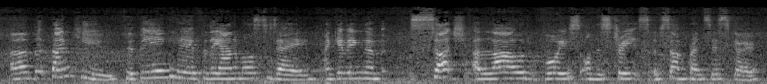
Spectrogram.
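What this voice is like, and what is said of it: British accent. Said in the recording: “As you can probably tell from my accent, I'm not from around here. In Defense of Animals imported me from the UK”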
